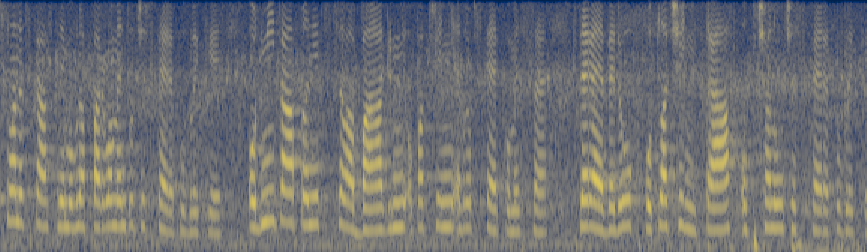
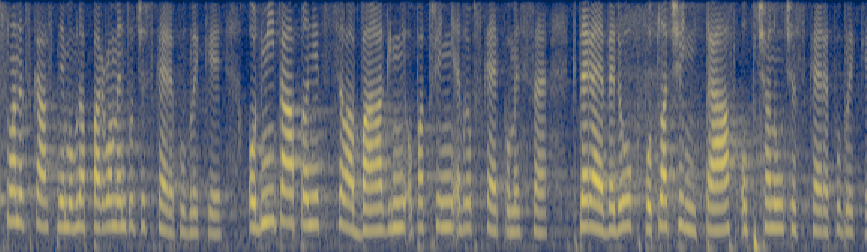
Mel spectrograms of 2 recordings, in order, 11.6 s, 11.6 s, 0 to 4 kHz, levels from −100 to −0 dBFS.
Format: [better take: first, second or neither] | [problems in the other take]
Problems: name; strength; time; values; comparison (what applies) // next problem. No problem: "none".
second | background sound (Cricket); 18 dB below the speech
